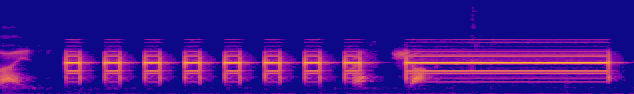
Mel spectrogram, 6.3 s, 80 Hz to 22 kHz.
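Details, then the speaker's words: ZOLL M2 defibrillator in AED mode during CPR: eight evenly spaced beeps, then a short prompt tone and a steady two-second tone as it charges to shock at 150 joules after telling the rescuer to stop CPR and analyzing. "he tells me to stop CPR analyze you'll be shocking 150 joules"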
